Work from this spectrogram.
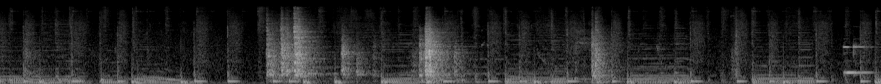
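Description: A metal cupcake tray of funfetti cupcakes goes into an oven with clanks, rattles and a door thud, a series of sharp close kitchen knocks with no talking.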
